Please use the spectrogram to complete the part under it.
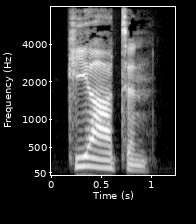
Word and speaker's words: Kjartan: "Kjartan, is that how it is pronounced?" – "Kjartan," I corrected him, making the J sound like a Y.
